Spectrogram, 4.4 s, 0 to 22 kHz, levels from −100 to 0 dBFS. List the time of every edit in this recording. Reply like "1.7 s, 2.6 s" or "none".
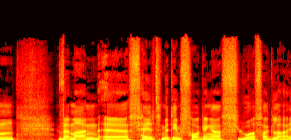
none

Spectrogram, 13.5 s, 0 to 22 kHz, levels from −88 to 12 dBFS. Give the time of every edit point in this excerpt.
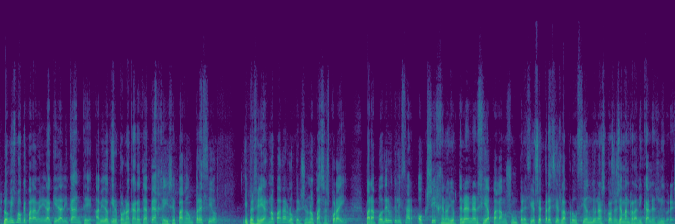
2.2 s

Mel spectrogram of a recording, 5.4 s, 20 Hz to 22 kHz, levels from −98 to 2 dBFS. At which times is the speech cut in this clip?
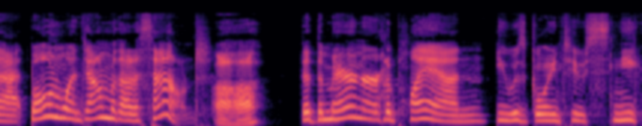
3.2 s, 4.2 s

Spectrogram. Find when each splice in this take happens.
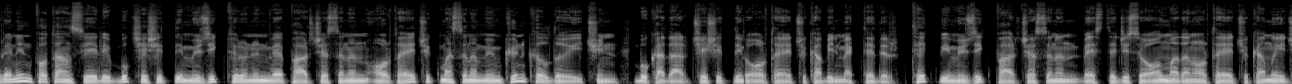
1.3 s, 6.3 s, 7.4 s, 9.1 s

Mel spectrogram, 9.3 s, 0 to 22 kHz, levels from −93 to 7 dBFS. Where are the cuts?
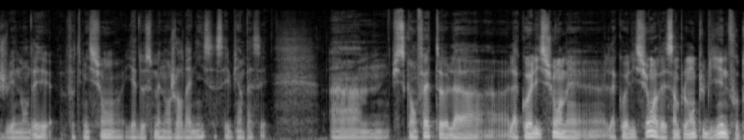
none

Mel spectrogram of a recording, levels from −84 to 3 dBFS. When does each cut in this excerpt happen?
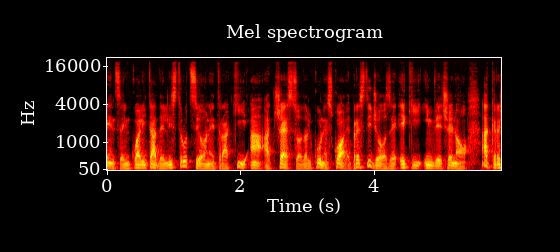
none

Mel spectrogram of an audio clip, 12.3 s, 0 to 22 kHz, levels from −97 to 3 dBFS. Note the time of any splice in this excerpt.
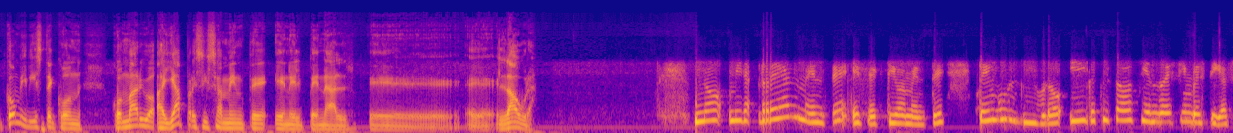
1.5 s, 10.9 s

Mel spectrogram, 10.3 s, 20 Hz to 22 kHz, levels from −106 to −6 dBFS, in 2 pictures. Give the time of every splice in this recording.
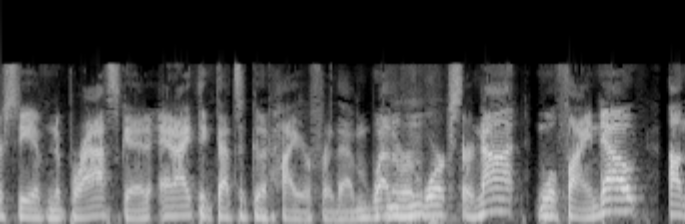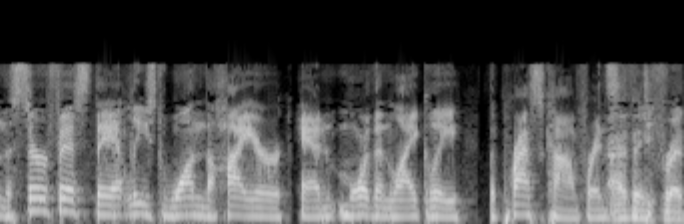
3.4 s, 4.0 s, 4.9 s, 7.3 s, 8.7 s

